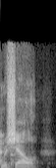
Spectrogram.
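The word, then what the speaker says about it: Michel: All right, so Michael Pereira, right? Is that how you say? – Yeah, no, it's pronounced Michelle. Like Michelle Pereira.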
